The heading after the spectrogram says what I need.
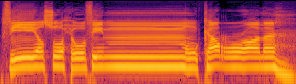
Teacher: mim di sini sebetulnya idgham ya, tidak bertasydid aslinya, tapi untuk memudahkan dalam membaca ya maka ditasydidkan. Artinya digunnahkan dengan gunnah yang panjang.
